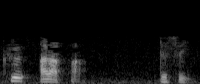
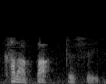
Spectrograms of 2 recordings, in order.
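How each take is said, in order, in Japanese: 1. 「ku」と「a」は別々の音節として発音されます。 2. 「ku」と「a」は一つの音節にまとまります。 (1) "本来は" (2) "これがつながりましてカラパというふうになります"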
